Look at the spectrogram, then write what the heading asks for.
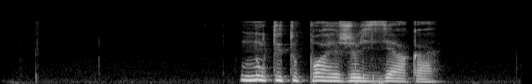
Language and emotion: Russian, angry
